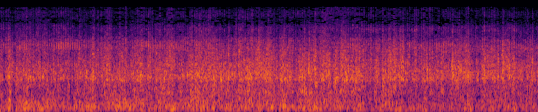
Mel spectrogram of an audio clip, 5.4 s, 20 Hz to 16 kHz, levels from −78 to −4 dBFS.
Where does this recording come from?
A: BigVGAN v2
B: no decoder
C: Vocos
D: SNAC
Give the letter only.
B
